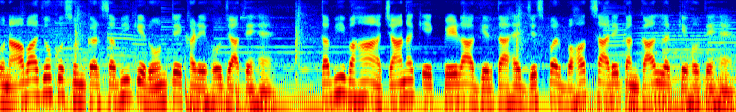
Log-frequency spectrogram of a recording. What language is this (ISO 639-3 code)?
hin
